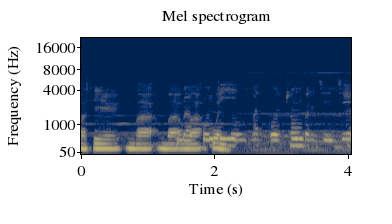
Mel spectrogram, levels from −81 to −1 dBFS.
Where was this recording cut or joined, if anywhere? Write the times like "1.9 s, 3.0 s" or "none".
2.5 s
